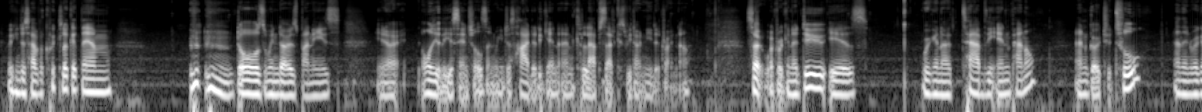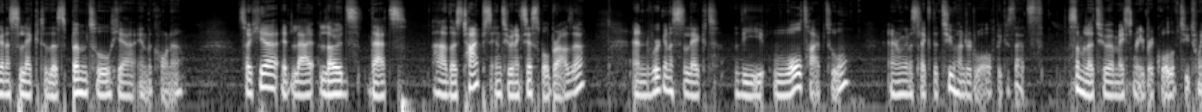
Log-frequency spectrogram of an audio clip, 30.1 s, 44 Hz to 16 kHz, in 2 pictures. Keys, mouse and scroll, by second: 0.3 click, 1.5-2.0 scroll up 2, 2.0-2.5 middle drag, 6.3 click, 7.2 click, 7.7-8.2 scroll down 2, 8.2 shift+middle drag, 8.7 middle click, 9.8-10.2 shift+middle drag, 10.5 middle click, 12.4 n, 13.6 click, 16.9 click, 22.8-24.8 drag, 25.6-26.6 drag, 27.7 shift+middle click, 28.3 middle click.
